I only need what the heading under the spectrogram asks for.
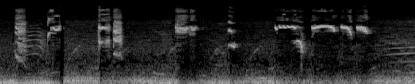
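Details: Oriental magpie-robin singing to provoke a rival magpie-robin: quick clusters of piercing whistled notes and chirps, several sustained high whistles near the end, with a low hum underneath.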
